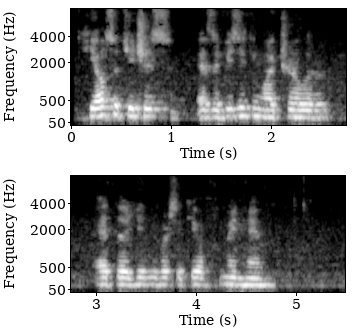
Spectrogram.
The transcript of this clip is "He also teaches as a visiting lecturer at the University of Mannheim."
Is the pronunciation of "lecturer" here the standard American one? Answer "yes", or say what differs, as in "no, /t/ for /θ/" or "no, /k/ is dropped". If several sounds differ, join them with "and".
no, /w/ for /l/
